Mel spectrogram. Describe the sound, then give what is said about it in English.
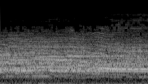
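A crowd surrounding a shop stall, cheering and calling out while posing for pictures with a football team captain, in a steady, dense wash of voices, with no single speaker standing out and no pauses through the short stretch. “Graham's mom beams as a crowd now surrounds her stall posing for pictures with Graham.”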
